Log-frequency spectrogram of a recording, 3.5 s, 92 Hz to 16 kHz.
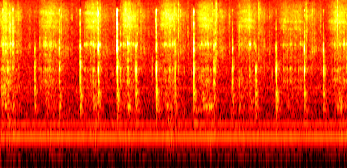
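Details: Zeiss SL-120/130 slit lamp elevation joystick drive after adjustment: steady low motor hum with light, irregular ticks about twice a second; noise reduced, operation acceptable.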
